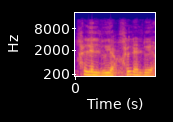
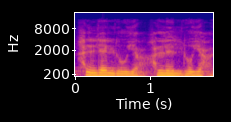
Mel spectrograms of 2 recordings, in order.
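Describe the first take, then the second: First: It is said very fast but still distinct. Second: It is said slowly, each syllable distinct. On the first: "또박또박하게 아주 빨리" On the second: "이렇게 또박또박"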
